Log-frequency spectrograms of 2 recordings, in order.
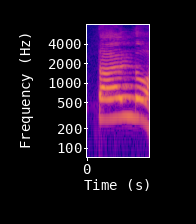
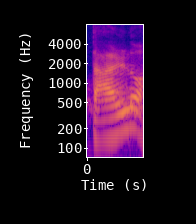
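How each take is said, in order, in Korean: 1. 첫 자음은 된소리예요. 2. 첫 자음은 예사소리예요. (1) "하시면 안 되고" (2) "하셔야 됩니다"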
